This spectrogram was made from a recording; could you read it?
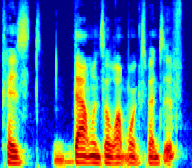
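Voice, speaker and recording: A woman's voice: extremely low pitch, steady tone, fairly quick, creaky, darkish tone. A woman presenting a casual hands-on gadget review, informal and a little tentative as she thinks aloud.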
